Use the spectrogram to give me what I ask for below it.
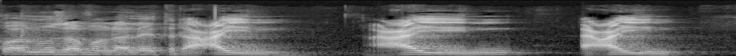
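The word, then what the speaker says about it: ع: Nous avons la lettre ain ain ain l'erreur qui est effectué par beaucoup d'apprenants, c'est le fait que il implique la cavité naszale dans la prononciation de cette lettre. La lettre aine a pour lieu d'articulation l'épiglotte. Donc au milieu de la gorge, on est censé à dire a ain ain sans pour autant impliquer la cavité nazale.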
